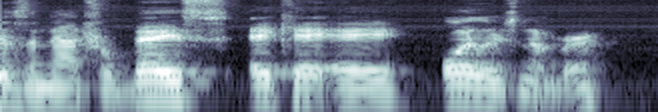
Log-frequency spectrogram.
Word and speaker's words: Euler: What is the natural base, aka Euler's number, right? And I hate that it's pronounced Euler, but apparently that's the right pronunciation. For years, I was calling it Euler.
